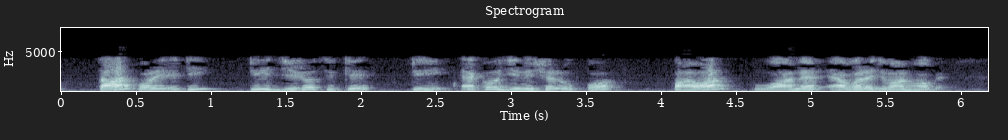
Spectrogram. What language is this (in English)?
Bangla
